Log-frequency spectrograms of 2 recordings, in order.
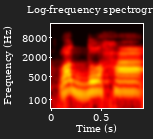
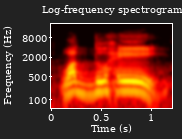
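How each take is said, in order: First: The final vowel is an open 'a' sound. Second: The final vowel is fronted toward an 'e'.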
